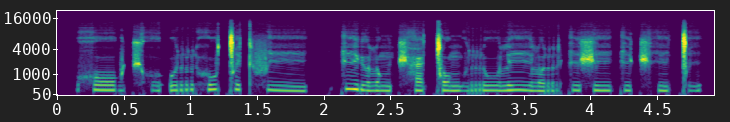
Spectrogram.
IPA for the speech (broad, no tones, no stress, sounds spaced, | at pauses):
x oː ɡ t͡ʃʰ o̤ ʔ u r h u ǀ i t f iː | k i ɾʲ o l o ŋ t͡ʃʰ æ ǀ o ŋ ṳ r uː l iː l o r k i ʃ iː k i t͡ʃʰ i ǀ i̤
